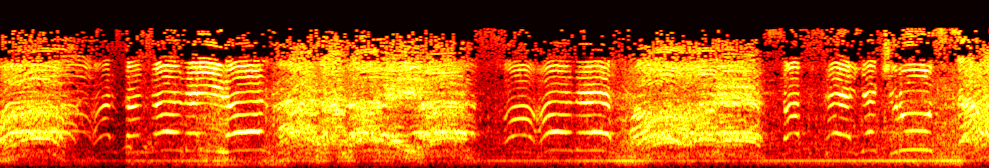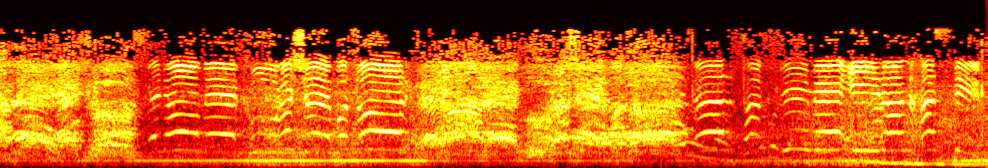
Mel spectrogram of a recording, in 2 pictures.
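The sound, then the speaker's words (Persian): A large crowd at a gathering in Iran honoring Cyrus and calling for a national Cyrus Day chants together in loud, rhythmic bursts of many voices, with short pauses between phrases and a steady low rumble of noise underneath throughout. “این صدا برگرفته از یکی از ویدیوهایی است که بر روی فضای مجازی منتشر شده است.”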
